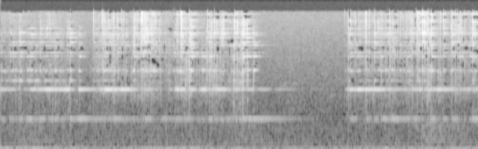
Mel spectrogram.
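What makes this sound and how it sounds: Long acrylic nails scratch and tap the textured sides of a medium-sized, empty, hollow clear cut glass footed pedestal bowl. Bright, gritty scratching comes in bursts over a low rumble, and a faint glassy ring lingers throughout. The scratching quiets for about a second in the middle before resuming.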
